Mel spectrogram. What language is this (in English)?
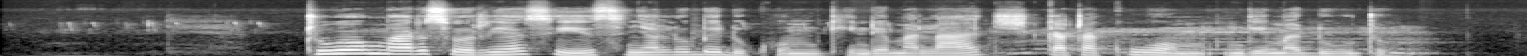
Luo (Kenya and Tanzania)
